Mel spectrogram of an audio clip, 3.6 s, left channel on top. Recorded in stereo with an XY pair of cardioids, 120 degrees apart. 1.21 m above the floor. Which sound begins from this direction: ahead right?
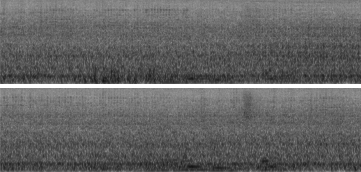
A man speaking, at 1.4 s.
